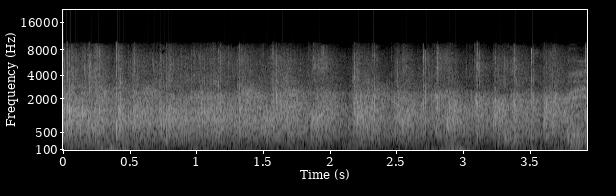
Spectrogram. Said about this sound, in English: Come on, let's give God the best round of applause. Amen.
